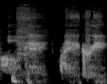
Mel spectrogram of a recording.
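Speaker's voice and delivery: hushed, secretive whisper. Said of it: "you gotta keep your voice down".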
